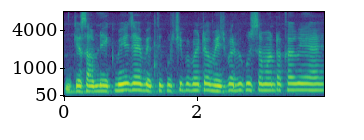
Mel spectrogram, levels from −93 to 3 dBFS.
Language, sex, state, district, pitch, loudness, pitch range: Hindi, female, Punjab, Kapurthala, 220 Hz, -14 LUFS, 195-225 Hz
